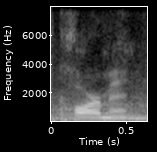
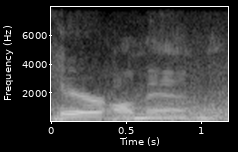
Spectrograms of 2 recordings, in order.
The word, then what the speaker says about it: Caramon: I always thought it was Carmen. His name Carmen. That's funny cuz he's a Republican. And now I wake up to it's pronounced care. Amen.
